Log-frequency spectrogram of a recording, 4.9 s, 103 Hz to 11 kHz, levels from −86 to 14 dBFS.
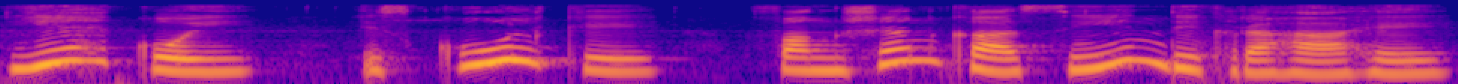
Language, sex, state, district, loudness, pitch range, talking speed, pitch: Hindi, female, Madhya Pradesh, Bhopal, -17 LUFS, 210-320 Hz, 125 wpm, 225 Hz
